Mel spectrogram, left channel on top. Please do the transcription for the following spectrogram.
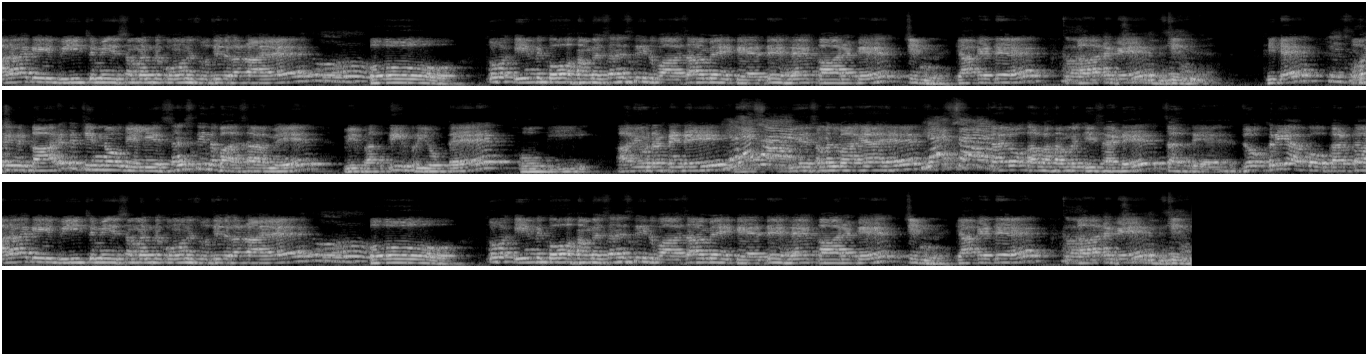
के बीच में संबंध कौन सूचित कर रहा है, ओ। तो इनको हम संस्कृत भाषा में कहते हैं कारक चिन्ह। क्या कहते हैं, कारक चिन्ह, ठीक है। और इन कारक चिन्हों के लिए संस्कृत भाषा में विभक्ति प्रयुक्त होगी। Are you understanding? Yes, sir. ये समझ में आया है? Yes, sir. चलो अब हम इस साइड चलते हैं। जो क्रिया को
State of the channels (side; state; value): right; drops out; at 11.9 s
